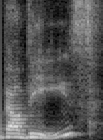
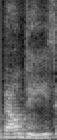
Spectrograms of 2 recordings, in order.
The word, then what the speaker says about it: Valdez: The locals call it Valdis. It's spelled like Valdez, but they call it Valdis.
